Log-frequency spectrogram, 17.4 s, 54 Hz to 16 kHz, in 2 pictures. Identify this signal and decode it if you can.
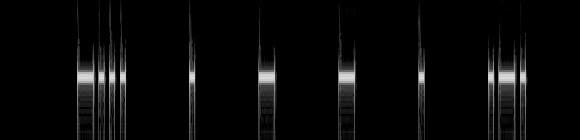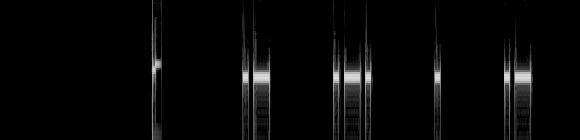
Morse code, heard as a keyed tone, about 15 wpm, spaced as for 7 wpm, 700 Hz. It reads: BETTER AREA
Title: 4x Character Spacing - Top 500 Words - 15wpm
